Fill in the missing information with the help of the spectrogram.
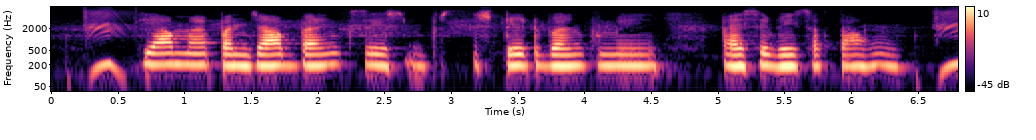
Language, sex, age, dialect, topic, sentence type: Hindi, female, 31-35, Awadhi Bundeli, banking, question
